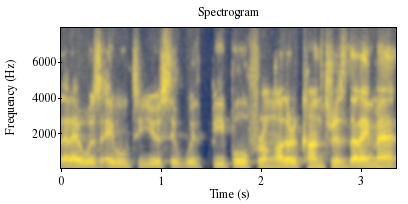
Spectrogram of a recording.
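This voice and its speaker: Someone with a Spanish accent talks at a moderate pace. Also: man. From Spain, Granada. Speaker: interviewee, Spanish speaker. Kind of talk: interview. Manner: halting, many fillers.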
